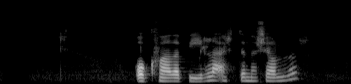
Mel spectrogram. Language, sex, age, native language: Icelandic, female, 40-49, Icelandic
